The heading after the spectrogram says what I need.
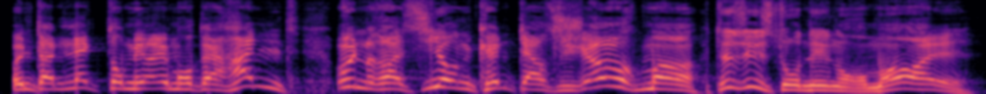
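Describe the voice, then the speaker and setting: A man's voice: sits high, expressive, normal speed, fairly bright tone, no room sound, studio quality, voice pushed up. A man voicing a fussy, gossipy old king who grumbles at length in a comic storybook reading. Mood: complaining. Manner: complaining, chatty.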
